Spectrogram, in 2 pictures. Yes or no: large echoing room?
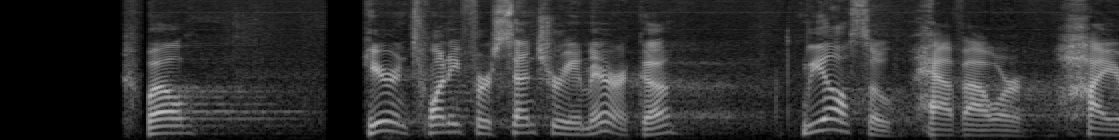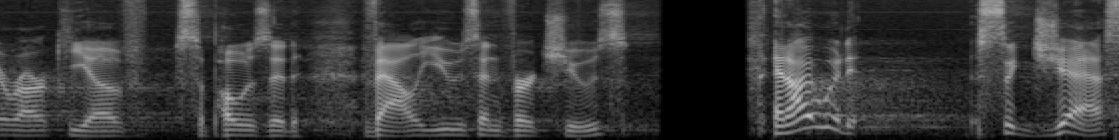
yes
